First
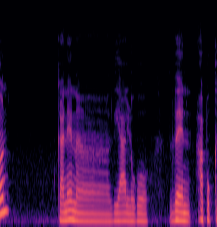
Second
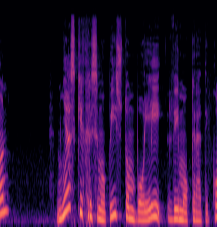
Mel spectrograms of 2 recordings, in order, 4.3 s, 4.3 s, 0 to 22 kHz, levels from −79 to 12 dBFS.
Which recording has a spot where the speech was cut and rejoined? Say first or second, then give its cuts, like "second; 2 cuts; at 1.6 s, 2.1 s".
second; 1 cut; at 1.0 s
